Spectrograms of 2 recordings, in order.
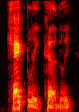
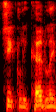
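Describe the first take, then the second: First: The word begins with a k sound. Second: The word begins with a ch sound. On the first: This is the original form of the word. The speaker calls it right. "the correct pronunciation is" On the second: This is the altered form used over time. The speaker calls it wrong. "has been convoluted over time to, to be pronounced"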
